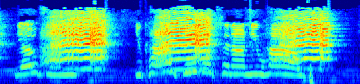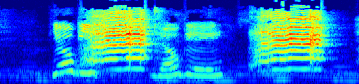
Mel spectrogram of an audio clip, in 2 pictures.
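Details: An umbrella cockatoo's tantrum: five loud, raspy screeches, each about half a second to a second long, coming in irregular bursts, with lower wavering vocal sounds mixed in beneath.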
